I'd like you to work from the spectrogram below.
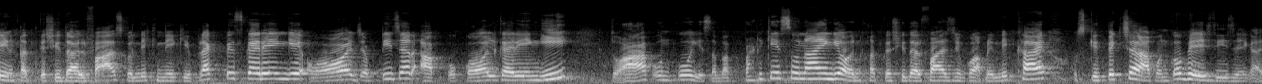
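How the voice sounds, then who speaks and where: A woman primary school teacher giving a recorded reading lesson to young children, saying each word slowly three times for them to repeat, in a clear, encouraging teacherly way. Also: mid-range voice, a little hiss or hum.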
